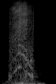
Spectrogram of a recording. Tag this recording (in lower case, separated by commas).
zipper (clothing), home sounds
